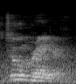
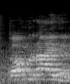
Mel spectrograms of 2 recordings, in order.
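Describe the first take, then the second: First: It is said with an English pronunciation. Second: It is said with a Spanish-style pronunciation. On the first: The speaker calls it right. "No, es Tomb Raider" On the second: The speaker calls it wrong. "Todo España lo pronuncia así, no sé por qué"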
